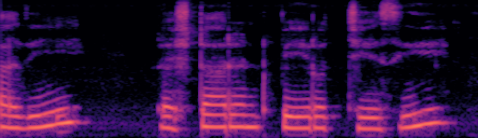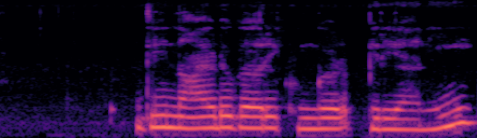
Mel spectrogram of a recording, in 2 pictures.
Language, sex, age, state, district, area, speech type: Telugu, female, 18-30, Andhra Pradesh, Krishna, rural, spontaneous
